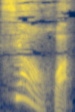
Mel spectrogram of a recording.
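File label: "xiao4hua", Mandarin Chinese; 笑话; 笑い話; dictionary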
